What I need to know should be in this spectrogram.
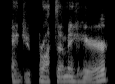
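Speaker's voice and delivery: snarled, growly voice, drawn out. In a role-played scene, a woman character questions the group: growling. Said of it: "she growls as she says this".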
